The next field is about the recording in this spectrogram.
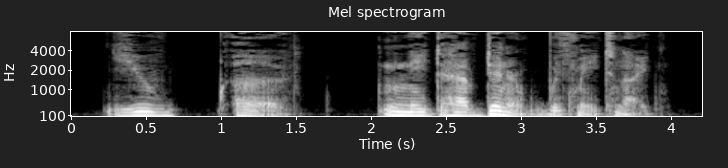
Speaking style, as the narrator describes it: I stammered, surprising myself with my own courage

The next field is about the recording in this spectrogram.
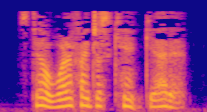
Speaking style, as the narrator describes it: I groaned

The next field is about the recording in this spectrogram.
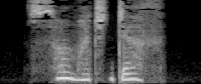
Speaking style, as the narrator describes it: she murmured

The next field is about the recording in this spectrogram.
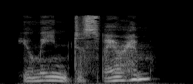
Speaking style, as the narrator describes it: whispered Jedet

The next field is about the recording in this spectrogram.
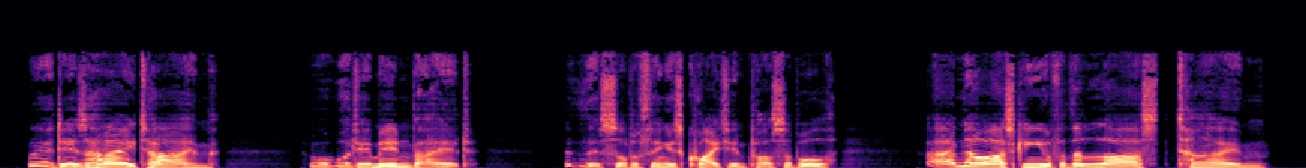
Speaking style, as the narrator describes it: he repeated wearily

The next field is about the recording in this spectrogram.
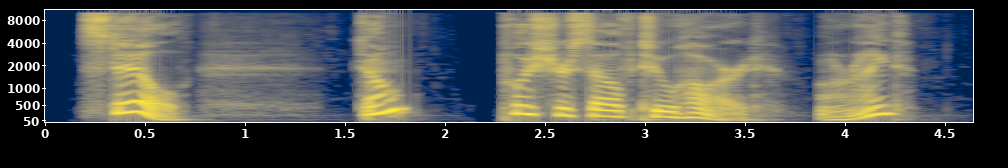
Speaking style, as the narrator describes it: said in a kind tone

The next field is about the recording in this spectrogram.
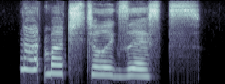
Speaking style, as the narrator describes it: Evelina slurred

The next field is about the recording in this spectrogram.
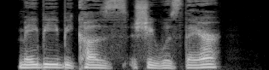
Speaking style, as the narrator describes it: he says quietly

